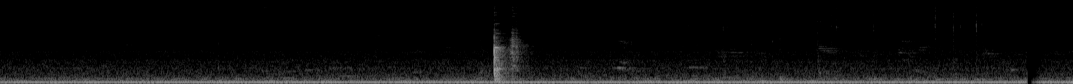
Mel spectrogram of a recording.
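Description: A metal spoon tapping and clinking against a plastic cup while salt is stirred into water, with one sharp clink about five seconds in and a few faint ticks later. A steady low hum runs underneath.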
